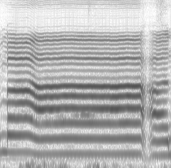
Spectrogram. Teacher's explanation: इस मद को 4 अलिफ के बराबर खींच कर पढ़ेंगे, न इससे कम और ना ही इससे ज़्यादा। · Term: मद्दे मुत्तसिल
